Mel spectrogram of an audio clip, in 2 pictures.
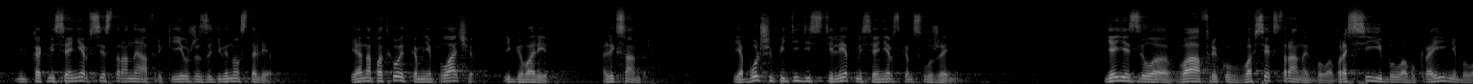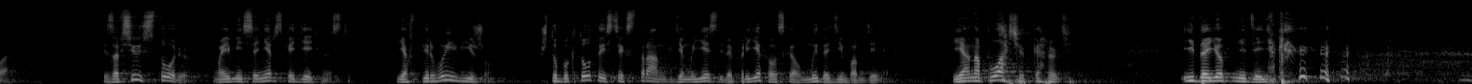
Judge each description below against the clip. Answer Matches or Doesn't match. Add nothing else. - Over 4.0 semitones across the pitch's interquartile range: Matches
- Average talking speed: Matches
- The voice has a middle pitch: Doesn't match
